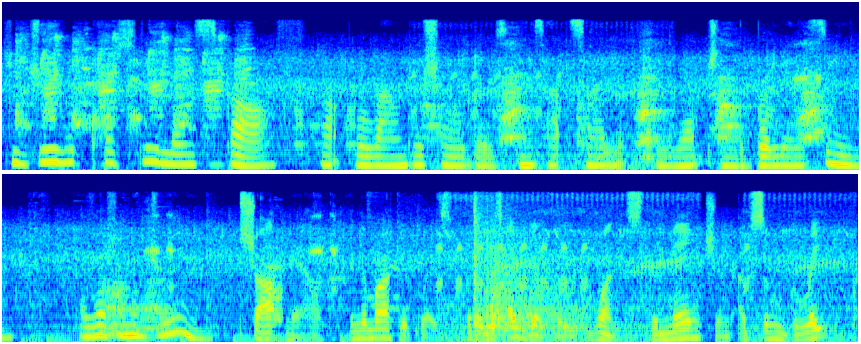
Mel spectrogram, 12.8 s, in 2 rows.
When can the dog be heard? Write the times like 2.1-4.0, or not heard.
3.1-8.6.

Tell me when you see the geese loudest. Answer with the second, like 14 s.
10 s.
